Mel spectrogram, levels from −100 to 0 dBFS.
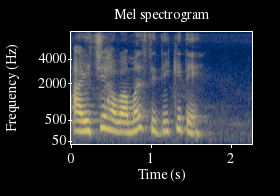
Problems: background sounds at intervals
